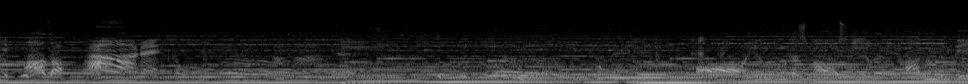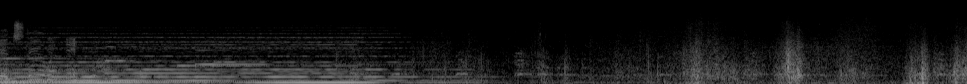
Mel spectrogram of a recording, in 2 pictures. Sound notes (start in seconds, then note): 10.6 laughing; 13.5 dog barking in distance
